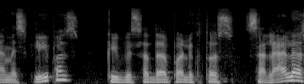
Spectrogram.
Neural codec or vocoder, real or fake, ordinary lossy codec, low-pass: none; real; AAC, 48 kbps; 14.4 kHz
